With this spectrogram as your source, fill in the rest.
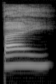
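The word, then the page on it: bai: tone 2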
